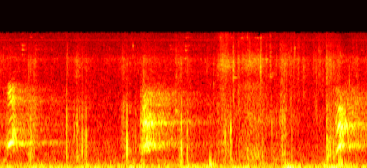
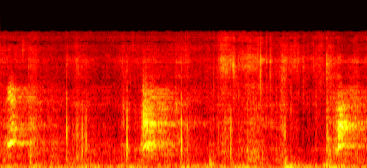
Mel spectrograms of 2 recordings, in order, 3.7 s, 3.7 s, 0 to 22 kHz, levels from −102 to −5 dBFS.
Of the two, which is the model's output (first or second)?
second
